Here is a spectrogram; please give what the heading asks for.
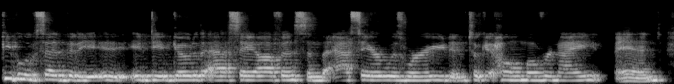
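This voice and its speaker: A woman's voice: medium pitch, level tone, normal speed, warm tone. A woman speaking as a local history expert, telling things conversationally as an interview guest. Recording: echoey room, distant from microphone.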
